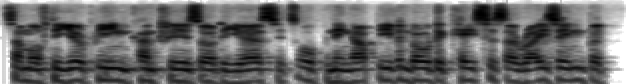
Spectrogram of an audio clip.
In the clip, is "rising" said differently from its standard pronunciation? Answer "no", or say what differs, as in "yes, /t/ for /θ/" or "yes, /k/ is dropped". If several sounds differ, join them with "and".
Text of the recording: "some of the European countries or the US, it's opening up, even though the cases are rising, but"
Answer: no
